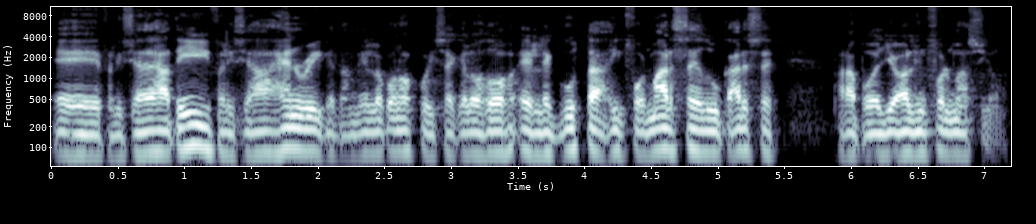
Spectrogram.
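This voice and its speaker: A low male voice with fairly even intonation, a little fast, comes across in studio quality with no room sound. It belongs to a middle-aged Puerto Rican real estate developer and company president, accented in Puerto Rican Spanish, who answers interview questions thoughtfully amid frequent fillers and restarts.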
